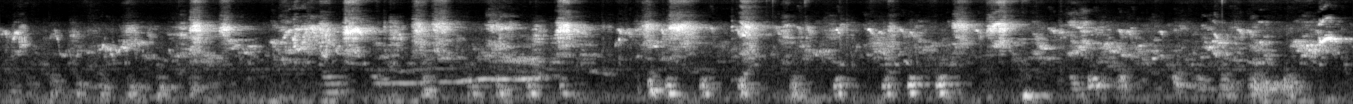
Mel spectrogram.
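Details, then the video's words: Chicks eating, with a dense stream of high, shrill peeps from many birds overlapping continuously, and short low clucking notes pulsing underneath in quick series. "Beautiful Chicks Chirping Sounds | Baby Hen Eating"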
